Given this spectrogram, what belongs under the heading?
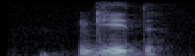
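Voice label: "гид", Komi, male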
